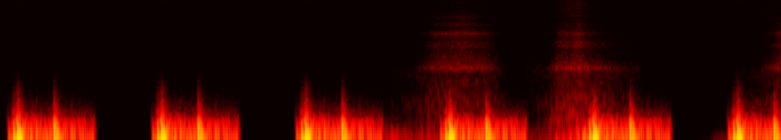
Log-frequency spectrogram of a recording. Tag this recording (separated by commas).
Breathing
